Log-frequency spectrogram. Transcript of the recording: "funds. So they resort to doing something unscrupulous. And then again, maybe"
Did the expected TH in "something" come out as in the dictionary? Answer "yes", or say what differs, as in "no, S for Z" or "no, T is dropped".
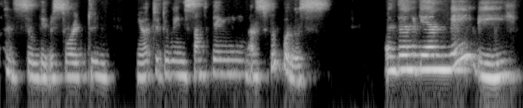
yes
